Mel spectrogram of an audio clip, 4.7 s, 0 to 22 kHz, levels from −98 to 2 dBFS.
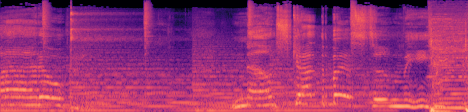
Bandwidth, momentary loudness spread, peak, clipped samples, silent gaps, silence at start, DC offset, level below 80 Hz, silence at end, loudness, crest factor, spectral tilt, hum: over 20 kHz; 13 LU; -2 dBFS; under 0.1%; none; 0 s; under 0.1%; -34 dBFS; 0 s; -21 LUFS; 18 dB; -3.5 dB/octave; none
